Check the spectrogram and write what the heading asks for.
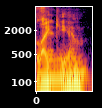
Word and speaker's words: Lyceum: Which was at the I don't know if I'm going to pronounce it right or not. – Lyceum. – Lyceum. – Lyceum. – Lyceum. – Lyceum. – Okay. What he said.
